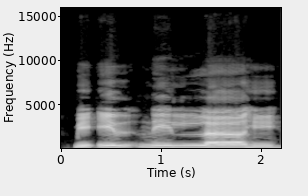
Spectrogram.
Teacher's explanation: ذال کو نرم کرنا ہے، لفظ اللہ کے نام سے پہلے زیر ہے، لفظ اللہ کے نام کو باریک کرنا ہے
